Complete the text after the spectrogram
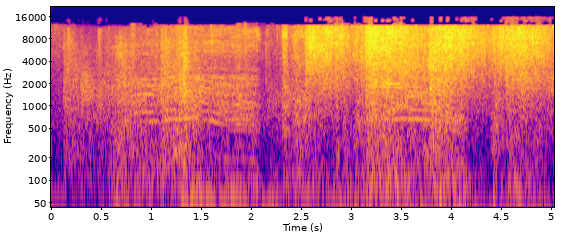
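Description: A creature snarls and growls.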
